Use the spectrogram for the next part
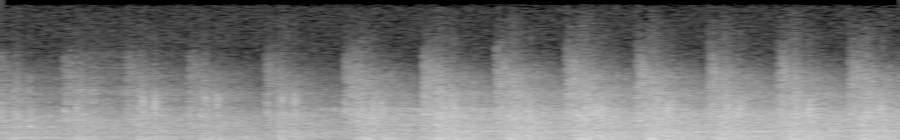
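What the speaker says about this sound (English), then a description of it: "The sticks banging against the boards." Hockey sticks bang against the rink boards from the bench during a high school girls' ice hockey game, a run of rhythmic rapid knocks that gets louder and more insistent partway through, with arena noise behind.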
